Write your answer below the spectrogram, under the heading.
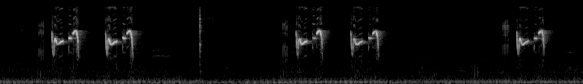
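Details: Chatty prinia call played to draw other birds into calling. Bright, high paired chirps come in loose bursts: two quickly, then a pause, two more, and a last pair after another gap. A soft click in the middle and a low background hum.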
